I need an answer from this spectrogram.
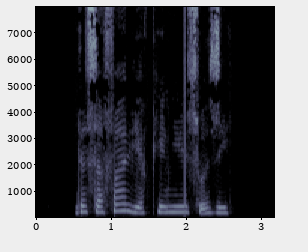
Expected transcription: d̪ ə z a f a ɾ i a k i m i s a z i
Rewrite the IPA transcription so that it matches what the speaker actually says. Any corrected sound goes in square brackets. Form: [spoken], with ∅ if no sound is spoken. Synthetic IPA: d̪ ə [s] a f a ɾ [j] a [q] i [n] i s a z i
